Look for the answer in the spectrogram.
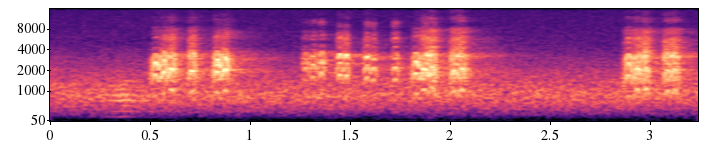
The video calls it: Acorn woodpecker sounds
